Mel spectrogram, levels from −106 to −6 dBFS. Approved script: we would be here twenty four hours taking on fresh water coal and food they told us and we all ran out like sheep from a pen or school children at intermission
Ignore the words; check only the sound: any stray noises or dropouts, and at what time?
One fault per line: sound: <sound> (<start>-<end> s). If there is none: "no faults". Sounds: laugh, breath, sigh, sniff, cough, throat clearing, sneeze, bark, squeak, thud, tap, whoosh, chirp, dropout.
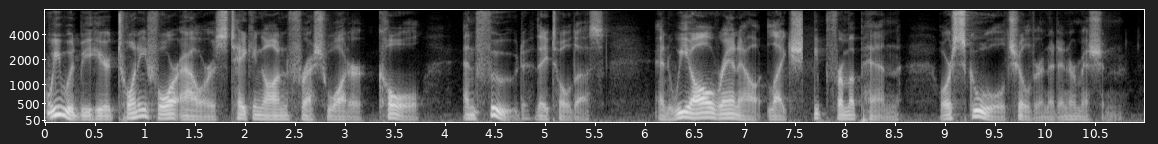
sound: dropout (7.6-7.7 s)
